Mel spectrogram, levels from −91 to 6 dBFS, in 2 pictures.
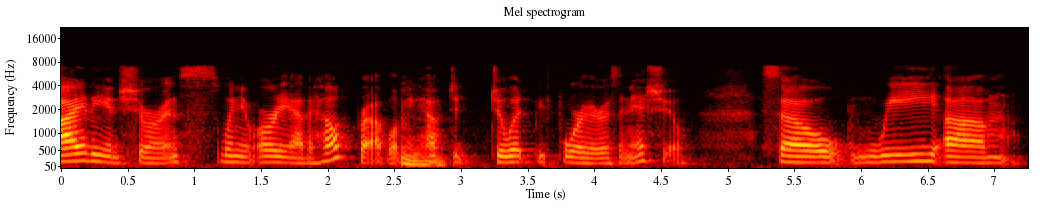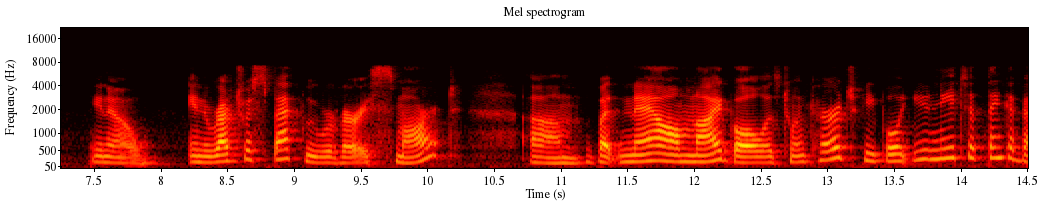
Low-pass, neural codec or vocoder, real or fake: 7.2 kHz; codec, 16 kHz, 2 kbps, FunCodec, trained on LibriTTS, 25 frames a second; fake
